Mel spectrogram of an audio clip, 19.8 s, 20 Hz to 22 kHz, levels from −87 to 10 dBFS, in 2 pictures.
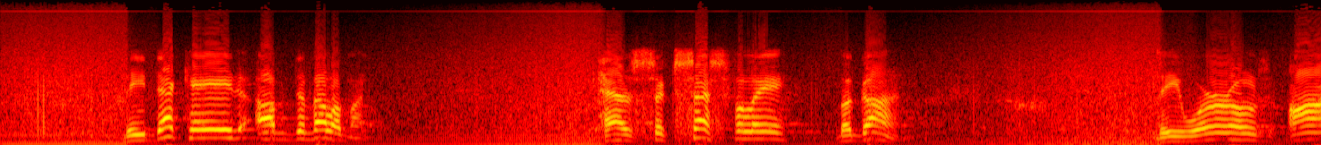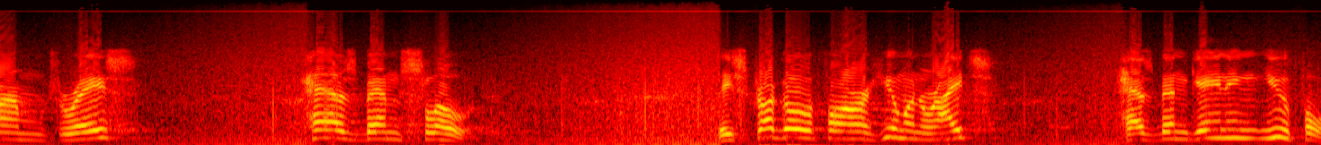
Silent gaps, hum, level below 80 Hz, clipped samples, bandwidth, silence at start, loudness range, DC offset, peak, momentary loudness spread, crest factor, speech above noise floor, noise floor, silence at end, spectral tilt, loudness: none; none; -52 dBFS; under 0.1%; over 20 kHz; 0 s; 4 LU; under 0.1%; -8 dBFS; 20 LU; 18 dB; 26 dB; -48 dBFS; 0 s; -3.5 dB/octave; -24 LUFS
